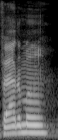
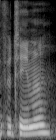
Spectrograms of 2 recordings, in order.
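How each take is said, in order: First: Fatima said "FAT-uh-muh"; Fatima with a short, unstressed middle syllable; second-guess pronunciation. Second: Fatima said "fuh-TEE-muh"; Fatima with a long "ee", stressed in the middle; first-guess pronunciation. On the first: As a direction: stress the first syllable of Fatima. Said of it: "I believe it's Fatima". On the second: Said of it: "Or, or is it Fatima?". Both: Real, not acted.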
